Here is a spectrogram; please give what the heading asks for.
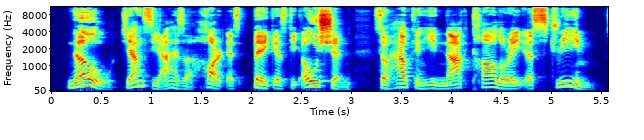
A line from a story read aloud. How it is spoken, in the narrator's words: Su Hu said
